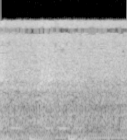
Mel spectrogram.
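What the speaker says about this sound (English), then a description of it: "Just give it a little stir." Chicken stir-fry with mixed herbs sizzling in a hot pan as it is stirred, a loud, steady close-up hiss with faint low scraping thumps.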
